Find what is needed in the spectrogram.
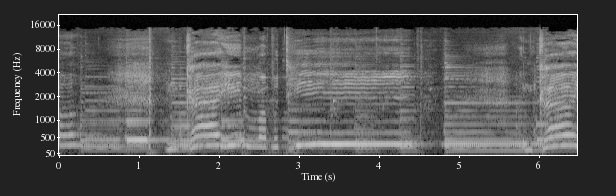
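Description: A man singing a song into a microphone over instrumental accompaniment, holding long notes.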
